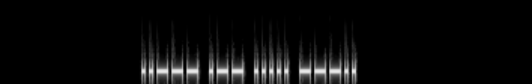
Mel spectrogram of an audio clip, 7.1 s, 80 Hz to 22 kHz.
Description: Morse code, heard as a keyed tone, about 24 wpm, 700 Hz. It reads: 2W58
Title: Speed-Racing - Four Letter-Number Combinations - 20wpm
